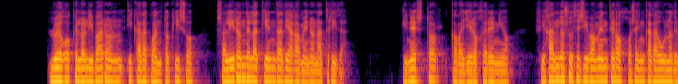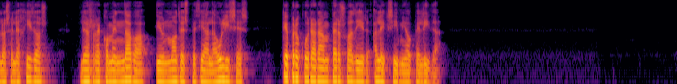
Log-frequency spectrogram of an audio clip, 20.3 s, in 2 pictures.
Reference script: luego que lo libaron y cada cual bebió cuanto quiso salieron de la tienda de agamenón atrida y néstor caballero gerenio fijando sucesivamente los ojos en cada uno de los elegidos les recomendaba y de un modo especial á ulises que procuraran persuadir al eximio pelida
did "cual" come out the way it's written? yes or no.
no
